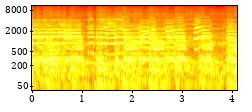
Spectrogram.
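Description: A 52-key Gasparini fairground organ plays a tune in full chords of pipe notes. The music breaks briefly between phrases and runs quickly up the scale near the end.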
